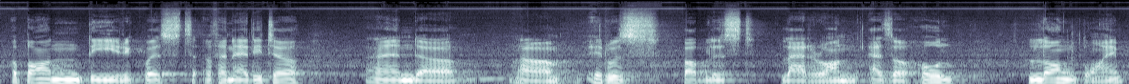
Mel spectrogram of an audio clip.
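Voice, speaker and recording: A man from Nepal, a poet reading his poems at a literature festival, slow and deliberate, with hesitant asides between poems. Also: mid-range voice, slight background noise, low-quality recording. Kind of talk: poetry recitation with spoken introductions.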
